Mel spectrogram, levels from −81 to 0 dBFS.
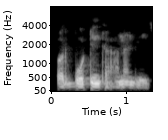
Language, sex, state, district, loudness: Hindi, male, Bihar, Saharsa, -18 LUFS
